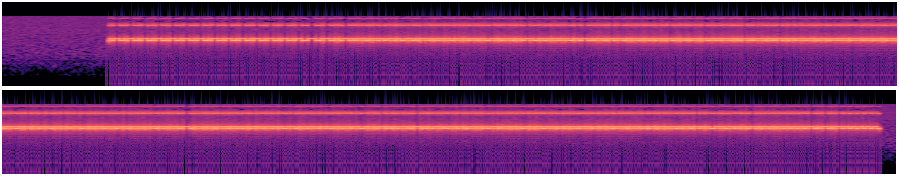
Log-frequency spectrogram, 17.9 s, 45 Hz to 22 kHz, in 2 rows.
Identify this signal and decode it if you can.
NAVTEX (SITOR-B), 100 baud, 170 Hz shift, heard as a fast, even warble, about 1360 Hz centre. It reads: ZCZC TL38 CONTAINER ADRIFT IN PSN 40-11N 070-45E. CANCEL THIS MSG 03 1800 UTC. NNNN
